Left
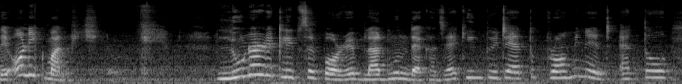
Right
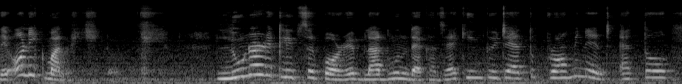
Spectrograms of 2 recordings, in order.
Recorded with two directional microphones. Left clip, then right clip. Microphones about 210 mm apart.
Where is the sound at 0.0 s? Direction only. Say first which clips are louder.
Left 5 dB; 5° left (ahead or behind).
